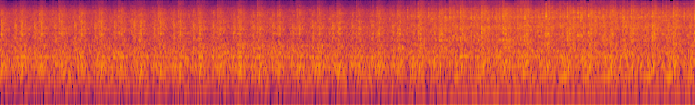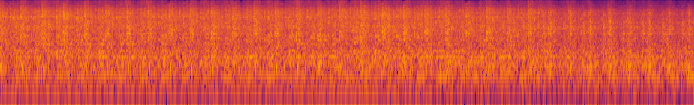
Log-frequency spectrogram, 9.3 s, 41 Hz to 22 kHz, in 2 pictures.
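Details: Caterpillar D6 9U diesel idling with a steady knock about 3.5 per second over heavy clatter. A leaking injector is suspected; the knock was later traced.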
